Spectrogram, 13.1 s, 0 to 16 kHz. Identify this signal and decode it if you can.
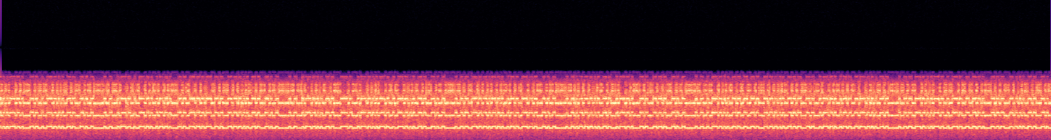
Two-tone teleprinter signal, about 170 Hz shift.
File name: findings / CT AXIAL -256.gen-27 rtty rx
